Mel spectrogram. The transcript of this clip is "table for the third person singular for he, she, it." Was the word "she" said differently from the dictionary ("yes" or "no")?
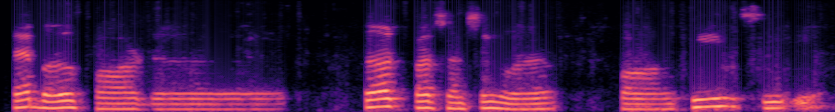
yes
